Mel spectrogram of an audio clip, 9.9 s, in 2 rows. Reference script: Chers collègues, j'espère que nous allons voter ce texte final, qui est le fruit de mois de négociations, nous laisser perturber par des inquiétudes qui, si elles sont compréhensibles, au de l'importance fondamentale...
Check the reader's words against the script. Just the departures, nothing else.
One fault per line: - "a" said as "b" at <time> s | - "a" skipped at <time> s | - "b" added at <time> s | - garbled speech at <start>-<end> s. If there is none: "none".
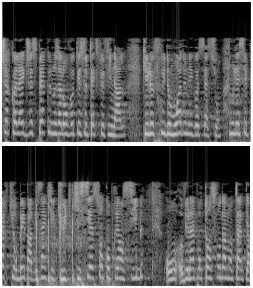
none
